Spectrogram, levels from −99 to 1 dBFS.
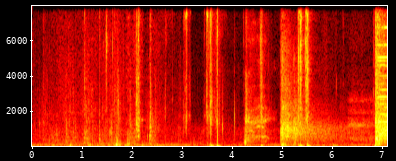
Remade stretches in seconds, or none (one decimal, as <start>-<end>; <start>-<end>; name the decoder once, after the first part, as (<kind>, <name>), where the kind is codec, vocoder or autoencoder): none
